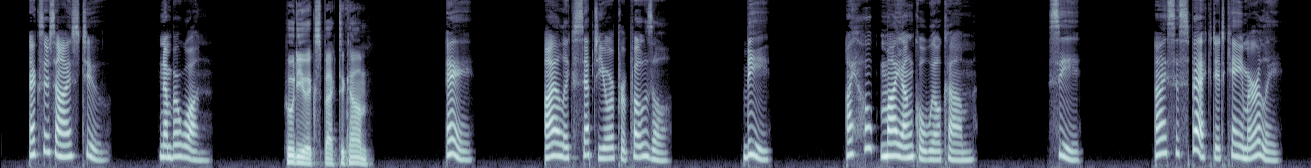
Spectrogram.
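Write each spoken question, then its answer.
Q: Who do you expect to come?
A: B: I hope my uncle will come.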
